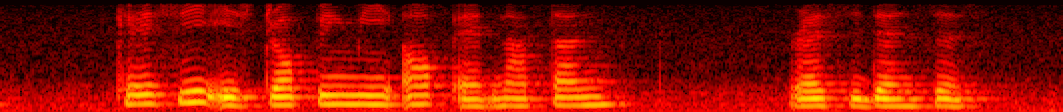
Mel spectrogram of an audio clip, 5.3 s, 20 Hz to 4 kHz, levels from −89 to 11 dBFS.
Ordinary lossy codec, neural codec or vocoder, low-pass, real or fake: none; none; 3.6 kHz; real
